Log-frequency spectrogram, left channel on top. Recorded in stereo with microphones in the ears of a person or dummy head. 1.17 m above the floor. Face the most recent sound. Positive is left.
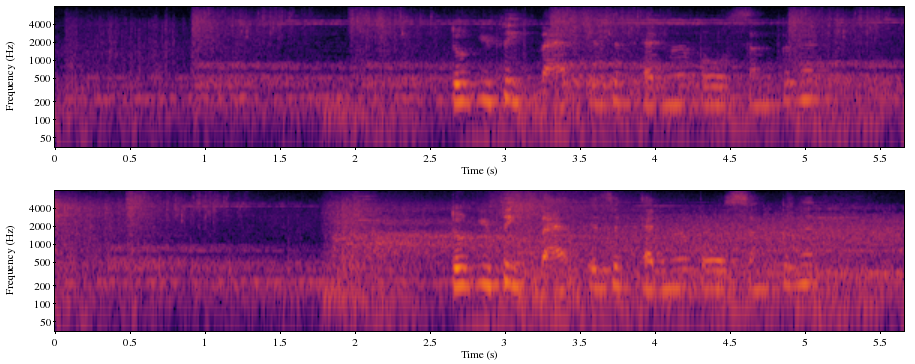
turn(degrees=-75)  # may be behind; listen again after turning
